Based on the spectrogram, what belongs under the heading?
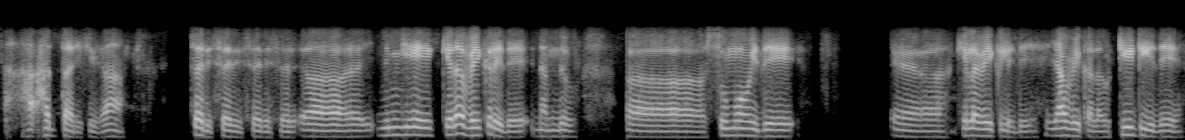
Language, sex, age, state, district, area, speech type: Kannada, male, 30-45, Karnataka, Udupi, rural, conversation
